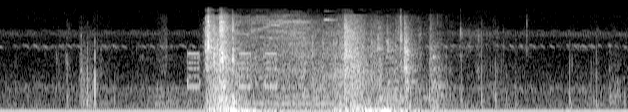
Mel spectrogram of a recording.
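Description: Heavy metal armour clanks and hisses open.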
